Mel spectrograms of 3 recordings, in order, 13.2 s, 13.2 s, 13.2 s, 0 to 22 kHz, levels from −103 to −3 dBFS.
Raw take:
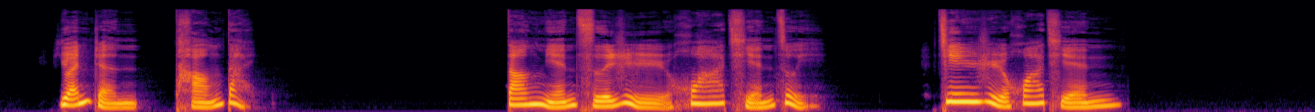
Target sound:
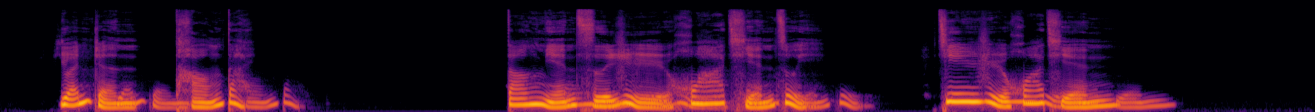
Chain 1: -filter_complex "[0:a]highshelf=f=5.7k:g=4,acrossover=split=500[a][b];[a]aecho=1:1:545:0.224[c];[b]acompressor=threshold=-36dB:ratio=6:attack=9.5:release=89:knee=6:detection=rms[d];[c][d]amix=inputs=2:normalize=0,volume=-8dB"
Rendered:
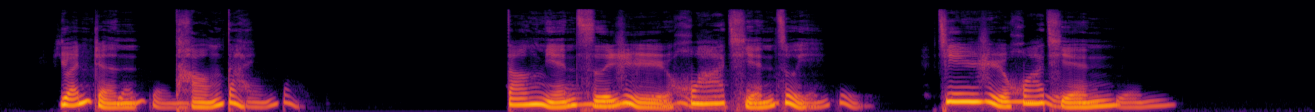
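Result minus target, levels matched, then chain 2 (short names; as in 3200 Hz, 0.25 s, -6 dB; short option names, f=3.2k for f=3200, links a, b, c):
2000 Hz band +3.5 dB
-filter_complex "[0:a]highshelf=f=5.7k:g=4,acrossover=split=500[a][b];[a]aecho=1:1:545:0.224[c];[b]acompressor=threshold=-36dB:ratio=6:attack=9.5:release=89:knee=6:detection=rms,equalizer=f=2.4k:t=o:w=0.46:g=-12.5[d];[c][d]amix=inputs=2:normalize=0,volume=-8dB"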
